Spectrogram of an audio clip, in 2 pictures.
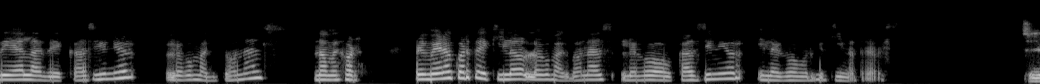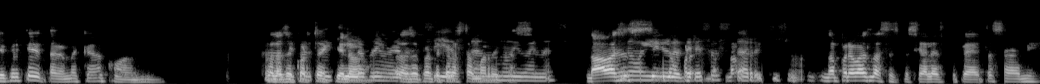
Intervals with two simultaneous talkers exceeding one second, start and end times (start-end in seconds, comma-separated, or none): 13.0-15.8, 16.6-17.8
